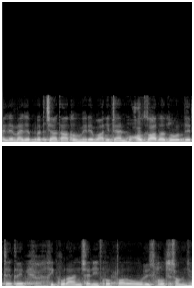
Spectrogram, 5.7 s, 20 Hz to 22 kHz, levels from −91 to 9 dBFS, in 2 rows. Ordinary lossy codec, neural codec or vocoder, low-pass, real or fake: none; codec, 16 kHz, 1 kbps, FunCodec, trained on LibriTTS, 50 frames a second; 7.2 kHz; fake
